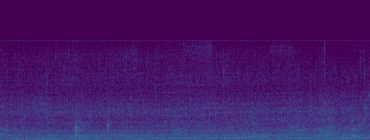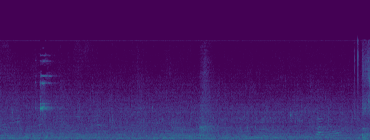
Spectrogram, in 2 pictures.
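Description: A crowd murmurs in a wide open square outdoors.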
